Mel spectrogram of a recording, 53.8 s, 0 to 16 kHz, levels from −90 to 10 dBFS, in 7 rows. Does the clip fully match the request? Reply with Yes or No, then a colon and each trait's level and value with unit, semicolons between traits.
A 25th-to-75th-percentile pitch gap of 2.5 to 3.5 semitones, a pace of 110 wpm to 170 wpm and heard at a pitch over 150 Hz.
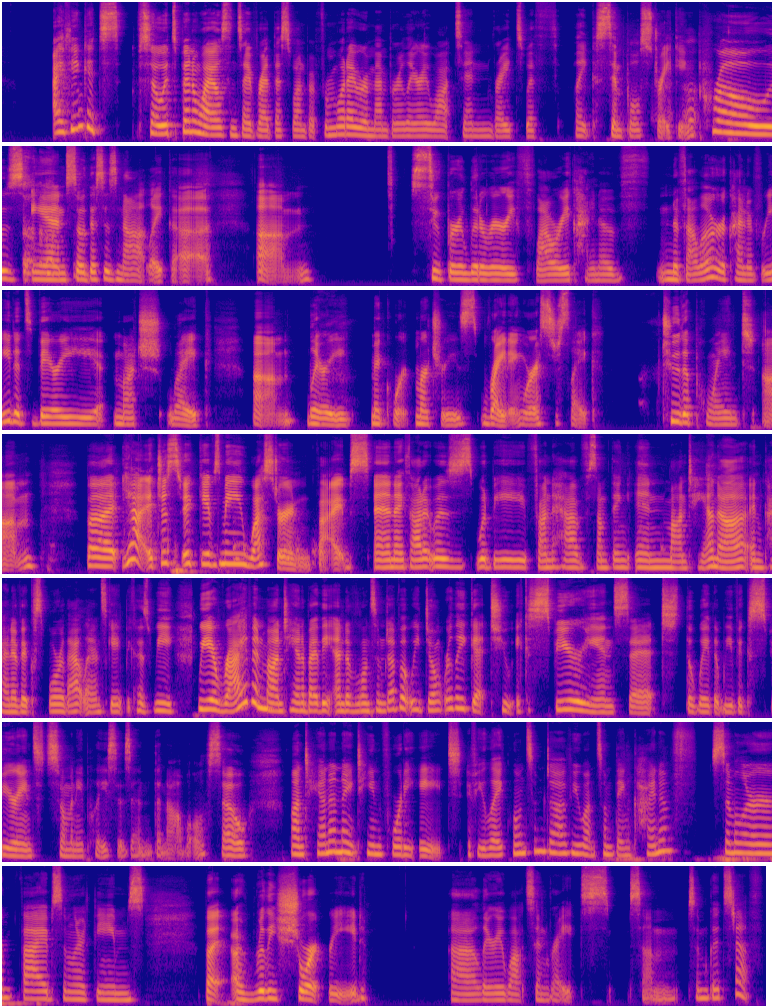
No: average, 4.2 semitones; average, 165 wpm; medium, 185 Hz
